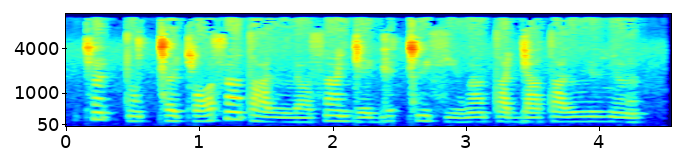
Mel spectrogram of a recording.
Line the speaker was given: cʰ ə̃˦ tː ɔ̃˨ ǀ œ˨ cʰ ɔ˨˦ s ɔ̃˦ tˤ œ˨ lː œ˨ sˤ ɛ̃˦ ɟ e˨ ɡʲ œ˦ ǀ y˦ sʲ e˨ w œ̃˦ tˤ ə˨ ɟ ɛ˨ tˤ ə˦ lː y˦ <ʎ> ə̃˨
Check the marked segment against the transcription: correct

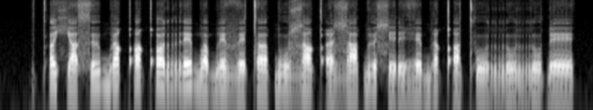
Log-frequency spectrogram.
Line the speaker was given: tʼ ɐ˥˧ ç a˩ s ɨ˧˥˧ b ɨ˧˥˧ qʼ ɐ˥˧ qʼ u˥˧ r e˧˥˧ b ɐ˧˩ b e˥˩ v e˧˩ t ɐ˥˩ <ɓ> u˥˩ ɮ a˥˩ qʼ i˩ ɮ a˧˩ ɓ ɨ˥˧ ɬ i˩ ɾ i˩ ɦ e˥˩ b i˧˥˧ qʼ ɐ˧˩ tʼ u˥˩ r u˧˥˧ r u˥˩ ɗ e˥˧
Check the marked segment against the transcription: correct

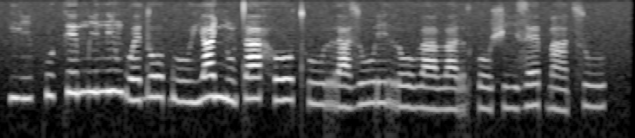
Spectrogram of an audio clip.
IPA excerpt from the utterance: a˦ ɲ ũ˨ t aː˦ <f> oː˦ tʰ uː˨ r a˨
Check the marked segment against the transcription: incorrect: h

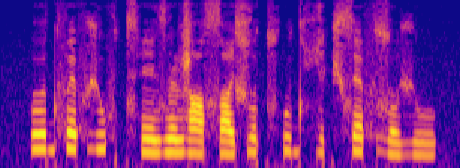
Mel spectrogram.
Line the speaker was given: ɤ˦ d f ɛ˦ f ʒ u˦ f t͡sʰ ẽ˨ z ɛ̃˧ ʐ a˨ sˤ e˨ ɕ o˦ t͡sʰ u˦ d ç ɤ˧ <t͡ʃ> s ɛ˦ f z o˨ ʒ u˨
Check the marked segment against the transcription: correct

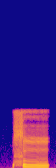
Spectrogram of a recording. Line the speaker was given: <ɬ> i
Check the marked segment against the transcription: correct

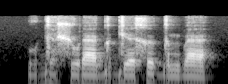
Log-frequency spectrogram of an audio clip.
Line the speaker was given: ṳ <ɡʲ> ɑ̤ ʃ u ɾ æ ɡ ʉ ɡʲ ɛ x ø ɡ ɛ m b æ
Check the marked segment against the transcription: correct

